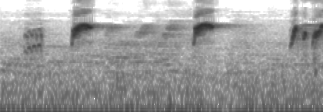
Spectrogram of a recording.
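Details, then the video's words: Red-whiskered bulbul in competitive song used to rouse a wild-caught bird: three loud, short, slurred whistles roughly one second apart, a softer faint note before the first. "Chào Mào Hót Đấu - Kích Chào Mào Bổi Ra Âm Sổ Bọng Hót Đấu Căng Lửa - Chào Mào Hót Sáng Ché Căng"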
